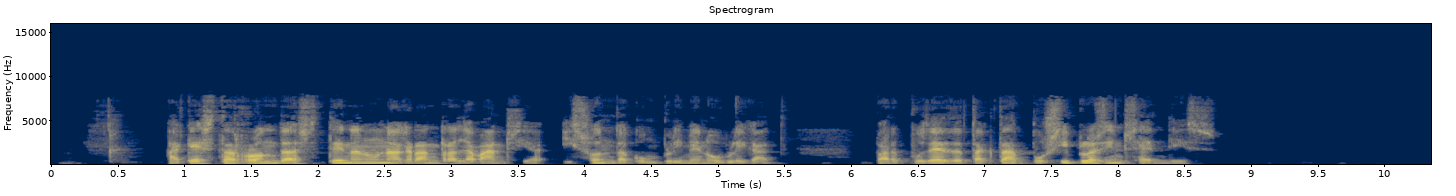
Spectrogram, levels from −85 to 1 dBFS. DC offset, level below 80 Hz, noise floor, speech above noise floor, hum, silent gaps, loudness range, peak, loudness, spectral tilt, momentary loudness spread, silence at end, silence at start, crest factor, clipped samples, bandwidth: under 0.1%; -60 dBFS; under -90 dBFS; over 71 dB; none; none; 6 LU; -2 dBFS; -19 LUFS; -5.5 dB/octave; 15 LU; 1.65 s; 0.45 s; 20 dB; under 0.1%; 8.2 kHz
